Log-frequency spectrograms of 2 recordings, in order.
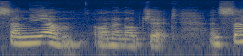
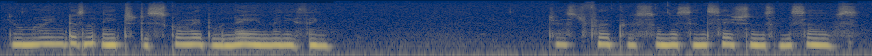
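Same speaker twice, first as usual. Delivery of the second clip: guided meditation; 2 semitones lower, 4 dB quieter than usual. Acted. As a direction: gently guide them inward, unhurried and even, leaving space after each phrase.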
